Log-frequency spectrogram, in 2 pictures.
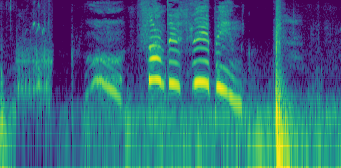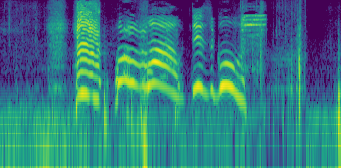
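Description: A young boy speaks with animation close to the microphone.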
